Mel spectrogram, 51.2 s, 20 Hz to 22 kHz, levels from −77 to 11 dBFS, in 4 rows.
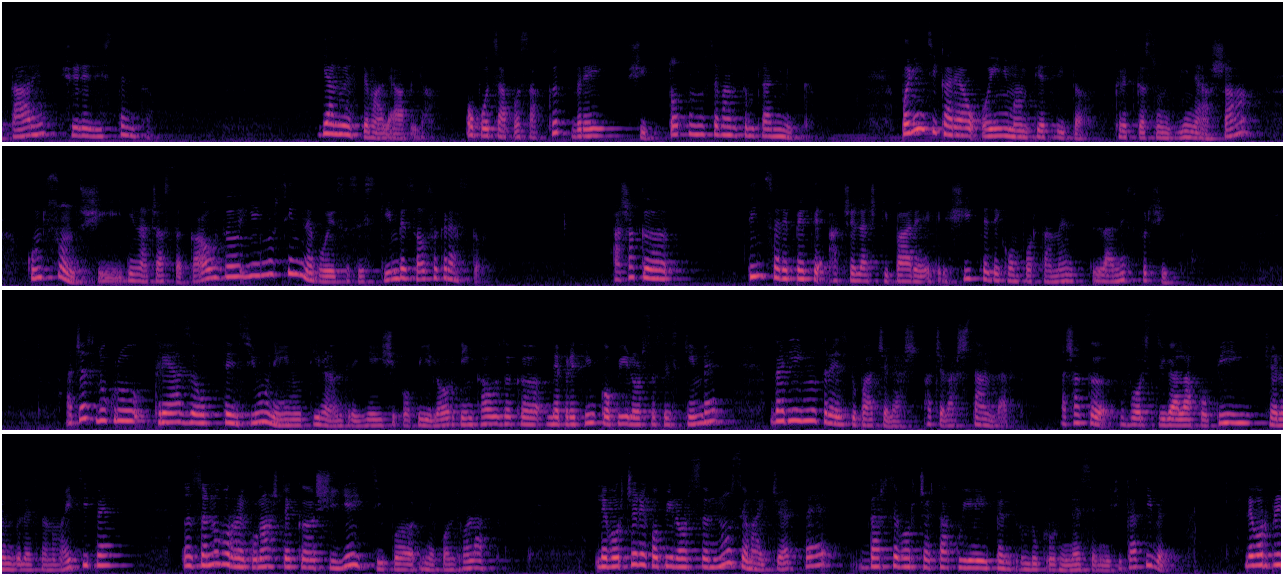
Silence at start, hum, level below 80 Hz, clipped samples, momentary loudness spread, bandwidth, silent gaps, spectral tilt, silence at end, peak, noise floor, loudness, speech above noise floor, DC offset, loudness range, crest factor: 0 s; none; -66 dBFS; under 0.1%; 12 LU; 13.5 kHz; none; -8 dB/octave; 0 s; -14 dBFS; -61 dBFS; -33 LUFS; 29 dB; under 0.1%; 5 LU; 20 dB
